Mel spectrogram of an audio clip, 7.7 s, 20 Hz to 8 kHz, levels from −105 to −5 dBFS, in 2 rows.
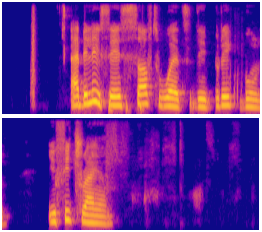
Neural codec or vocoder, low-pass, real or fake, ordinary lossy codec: vocoder, 24 kHz, 100 mel bands, Vocos; 7.2 kHz; fake; none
